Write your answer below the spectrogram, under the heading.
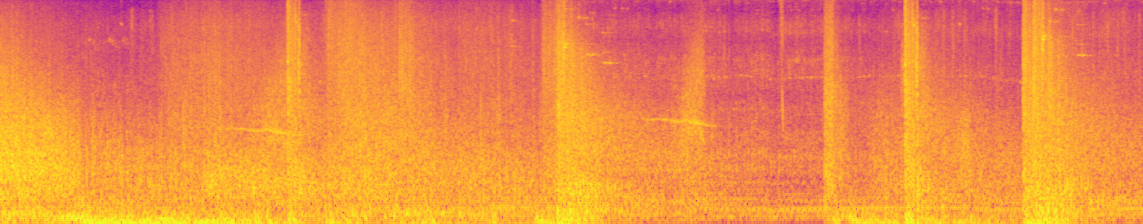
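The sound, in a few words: gunfire from infantry in video game Combat Mission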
